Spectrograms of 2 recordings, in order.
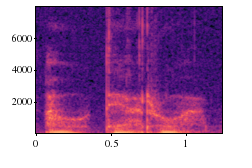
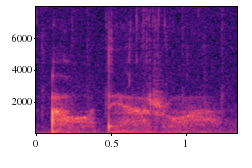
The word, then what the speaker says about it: Aotearoa: say it somewhere, so I knew how to pronounce it. New Zealand, in Maori, Aotearoa. Aotearoa.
